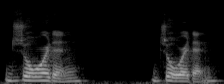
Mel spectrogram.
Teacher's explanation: it is combined via not a D sound but a flap sound because both are vowels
